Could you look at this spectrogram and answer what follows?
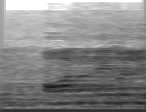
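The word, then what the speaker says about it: honourable: अगला बाबू लिखा है ये ऑनरेबल, इसको पढ़ेंगे। इसमें एच आपका क्या है, साइलेंट है, जिसका मतलब जैसे कि ऑनरेबल मतलब होता सम्माननीय।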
